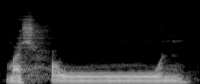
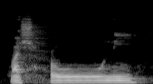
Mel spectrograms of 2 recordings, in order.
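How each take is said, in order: First: The word ends on a consonant, without a vowel. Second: The word ends with an added final vowel. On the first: The speaker calls it right. "tapi ini semua disukunkan" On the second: The speaker calls it wrong. "bukan mashhuni, tidak lagi seperti itu"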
